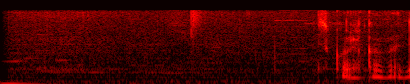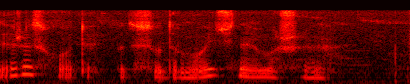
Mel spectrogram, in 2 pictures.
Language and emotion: Russian, neutral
